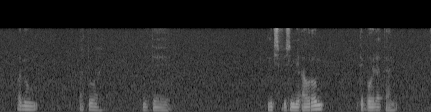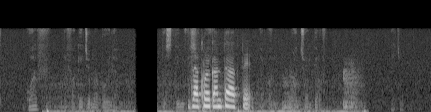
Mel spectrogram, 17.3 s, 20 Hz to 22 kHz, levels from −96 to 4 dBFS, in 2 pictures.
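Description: Packets were likely held up in transit at 11.32 s, leaving the jitter buffer empty. The receiver carries the last sound on only briefly before the audio drops to silence for about 0.43 s, and then it resumes at 11.78 s exactly where it left off. This call audio freeze inserts a gap of about 0.44 s and pushes the playback delay later by the same amount, with nothing of the original audio lost.

From 14.9 s to 16.73 s, the jitter buffer was holding more audio than its target, so the receiver performed a jitter buffer speed-up. It trimmed short pitch-period-sized pieces again and again, removing about half a second in total. The speech plays at about 124% speed with its pitch unchanged and sounds noticeably hurried. On this G.722 call path, as throughout the clip, nothing is heard above 8 kHz.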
